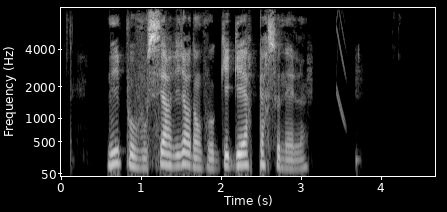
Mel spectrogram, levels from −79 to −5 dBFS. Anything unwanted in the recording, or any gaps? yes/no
yes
